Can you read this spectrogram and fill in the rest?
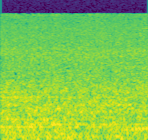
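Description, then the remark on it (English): A steady, even hiss of wind and rain blowing outside against windows, with no distinct rattles or breaks, a soft continuous rushing wash that fills the whole moment without any voices. “It is really blowing the wind outside now, and it is starting to rain. You can hear it rattling off the windows, because the windows do rattle.”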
